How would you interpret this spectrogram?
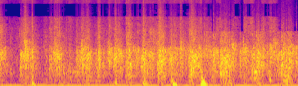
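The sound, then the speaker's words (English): Members at a joint legislative committee meeting applaud a task force for its work on a legislative charge: a dense, steady wash of many hands clapping at once, loud and sustained for the whole stretch with no voices standing out. “We do have a joint rule that we can applaud the task force for their excellent work on the legislative charge.”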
